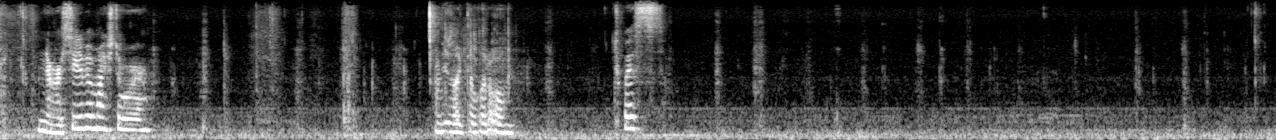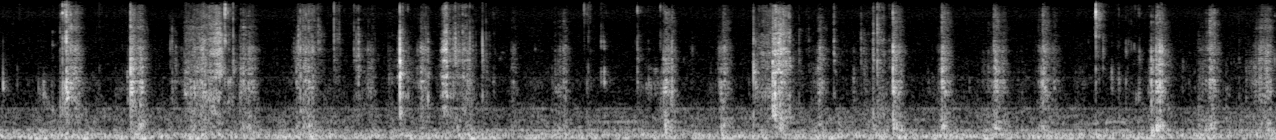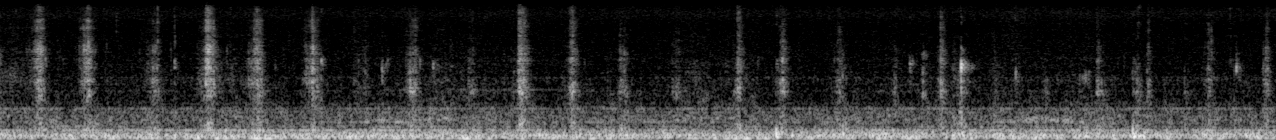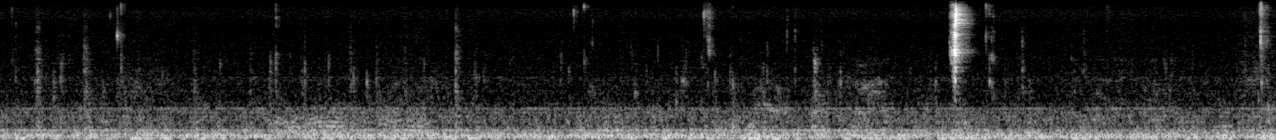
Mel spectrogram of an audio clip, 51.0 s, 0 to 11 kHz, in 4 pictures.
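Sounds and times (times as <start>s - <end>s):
person crunching pretzels: 7.0s - 39.6s.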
